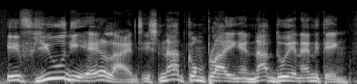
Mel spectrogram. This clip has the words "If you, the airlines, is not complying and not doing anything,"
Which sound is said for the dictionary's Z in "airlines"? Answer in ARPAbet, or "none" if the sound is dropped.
S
